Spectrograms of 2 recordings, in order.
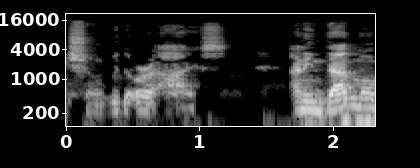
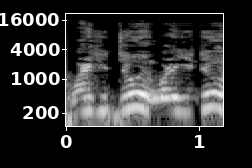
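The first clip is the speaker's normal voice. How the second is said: much higher, mildly louder retold yell; mock screaming; 10 semitones higher, 3 dB louder than usual. Fisherman to exhausted swimmer at the boat, mock screaming. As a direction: imitate a frantic man yelling. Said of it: "the guy started screaming at me".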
